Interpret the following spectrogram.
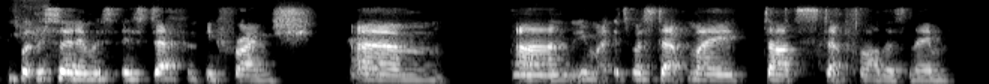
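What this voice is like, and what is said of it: Northern English accent. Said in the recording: “hear my northern accent.”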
